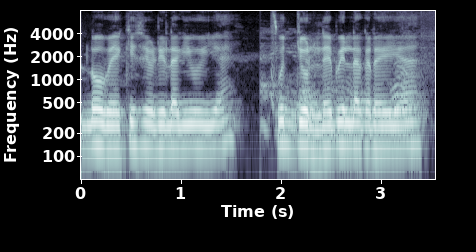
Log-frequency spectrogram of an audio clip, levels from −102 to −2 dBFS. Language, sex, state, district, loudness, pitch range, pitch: Hindi, male, Uttar Pradesh, Shamli, -17 LUFS, 125-135 Hz, 130 Hz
